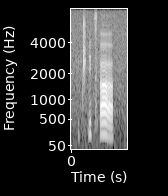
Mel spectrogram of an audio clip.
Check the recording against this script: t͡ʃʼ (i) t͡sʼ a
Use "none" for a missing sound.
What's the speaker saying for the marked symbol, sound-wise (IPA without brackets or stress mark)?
i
